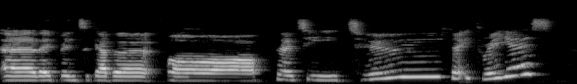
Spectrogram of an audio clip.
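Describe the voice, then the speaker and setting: A woman at a medium pitch and very slow pace, her intonation lively. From Bolton, northern England. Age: 30s. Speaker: musician and wrestling ring announcer. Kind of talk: casual interview chat. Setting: socially distanced in-person recording.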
